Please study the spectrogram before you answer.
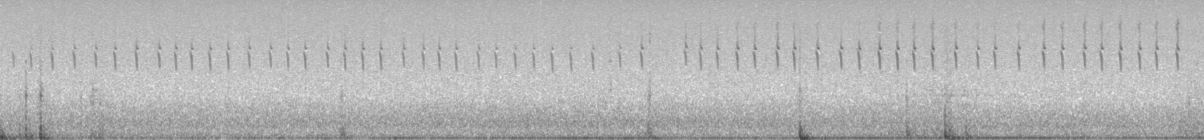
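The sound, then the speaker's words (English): A female bird, flushed from her nest and perched in nearby trees, gives many short, high 'toop' alarm calls in a steady, rapid series, fairly faint throughout. “These are the toops or alarm calls of a female.”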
